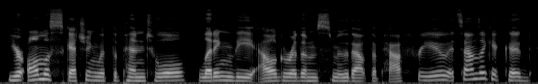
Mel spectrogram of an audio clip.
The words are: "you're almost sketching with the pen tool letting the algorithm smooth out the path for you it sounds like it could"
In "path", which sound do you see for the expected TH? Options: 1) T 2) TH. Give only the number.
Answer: 2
